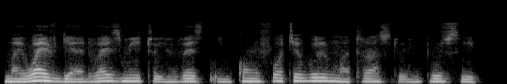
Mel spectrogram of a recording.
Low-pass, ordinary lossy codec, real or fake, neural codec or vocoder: 7.2 kHz; AAC, 32 kbps; real; none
